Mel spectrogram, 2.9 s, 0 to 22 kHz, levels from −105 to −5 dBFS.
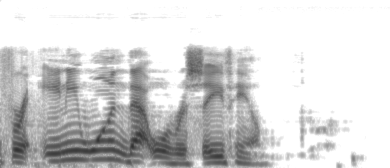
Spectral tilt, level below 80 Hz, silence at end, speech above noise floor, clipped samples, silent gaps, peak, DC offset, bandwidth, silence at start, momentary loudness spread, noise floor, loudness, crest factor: -5 dB/octave; -74 dBFS; 0.95 s; 38 dB; under 0.1%; none; -18 dBFS; under 0.1%; 7 kHz; 0 s; 8 LU; -72 dBFS; -33 LUFS; 18 dB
